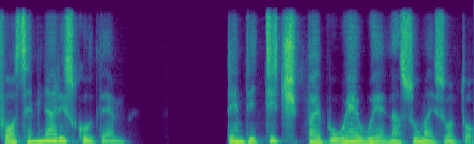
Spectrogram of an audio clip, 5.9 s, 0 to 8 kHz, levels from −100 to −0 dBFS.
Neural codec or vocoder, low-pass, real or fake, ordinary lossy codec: codec, 16 kHz, 0.7 kbps, FocalCodec; 7.2 kHz; fake; none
